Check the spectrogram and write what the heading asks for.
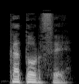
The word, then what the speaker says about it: catorce: 14 is Catorce. spelled C-A-T-O-R-C-E. Now you'll notice there are two C's here. The first C is not followed by an E or I, so it makes a hard k sound.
